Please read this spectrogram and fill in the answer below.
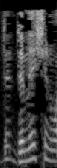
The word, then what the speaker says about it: Domitian: or is it Domitian, is that how you say his name? – Yeah, Domitian wasn't until later.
